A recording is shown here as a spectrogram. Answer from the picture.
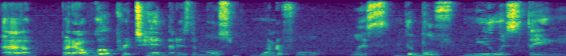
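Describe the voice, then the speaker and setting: Amid noticeable background noise and audible room echo, a woman with a fairly high pitch speaks at a fairly slow pace, with ordinary pitch variation, big swings in loudness, and long, frequent pauses. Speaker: art channel creator. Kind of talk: tutorial. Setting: home studio apartment. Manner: mumbling; whispering. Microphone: new lapel microphone.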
